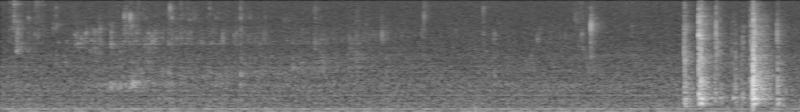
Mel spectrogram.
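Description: Hot coffee poured from a glass coffee-maker carafe into a travel mug, a faint trickle of liquid as the mug overflows and coffee splashes onto the table. Near the end come a few sharp knocks as the carafe is set back onto the coffee maker.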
